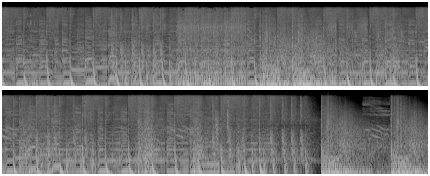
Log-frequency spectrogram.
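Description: Rapid bursts of video game gunfire from XPiratez crackle almost continuously, dense and punchy, with heavy booming shots layered in before an abrupt drop near the end and a few final blasts.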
